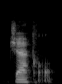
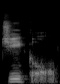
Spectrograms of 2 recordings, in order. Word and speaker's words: Jekyll: they always call him jekyll well i read somewhere that robert louis simonson was asked about that and he said let it be uh pronounced jiggle because i guess jiggle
